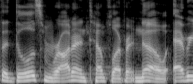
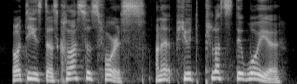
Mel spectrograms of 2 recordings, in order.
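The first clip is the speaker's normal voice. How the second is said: fake, pitched-up, put-on French accent; 6 semitones higher than usual. Joking about warrior builds in a game, slipping into a french accent. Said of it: "That's my French accent".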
